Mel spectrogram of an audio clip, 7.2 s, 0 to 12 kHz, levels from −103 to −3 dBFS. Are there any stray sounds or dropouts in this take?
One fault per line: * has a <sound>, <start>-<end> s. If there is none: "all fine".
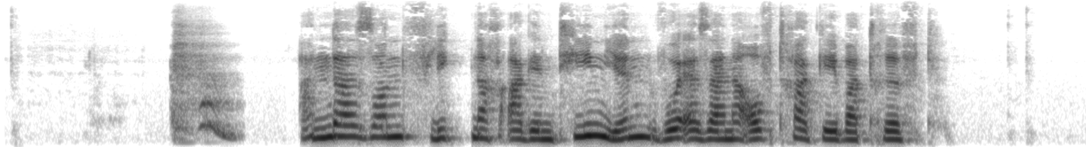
* has a throat clearing, 1.1-1.6 s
